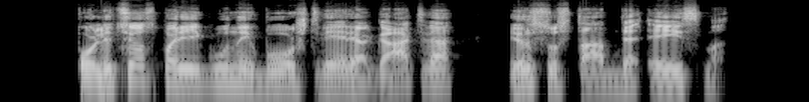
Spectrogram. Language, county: Lithuanian, Kaunas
